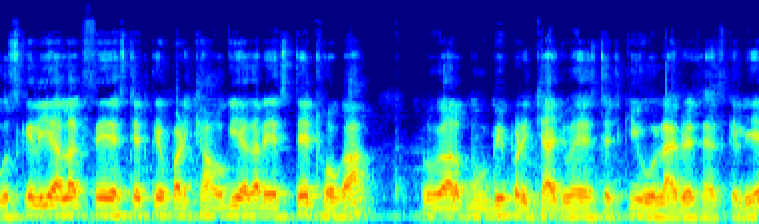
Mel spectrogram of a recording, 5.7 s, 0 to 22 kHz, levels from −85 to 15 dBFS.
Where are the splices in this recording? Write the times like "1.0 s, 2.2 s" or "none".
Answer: none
